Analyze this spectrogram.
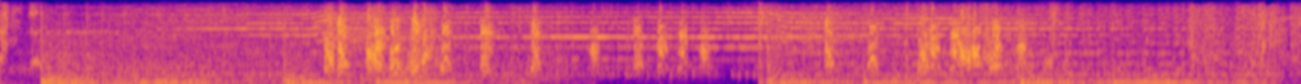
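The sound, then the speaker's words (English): Several dogs bark and yip excitedly in overlapping bursts, loud, with occasional whimpers; a brief lull comes midway before the frantic barking resumes. “Well, we're not gonna kill the dogs”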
